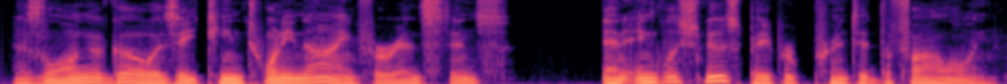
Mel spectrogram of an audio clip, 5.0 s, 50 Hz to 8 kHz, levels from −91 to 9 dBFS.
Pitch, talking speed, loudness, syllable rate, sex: 110 Hz, 180 wpm, -17 LUFS, 5.8 syllables/s, male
